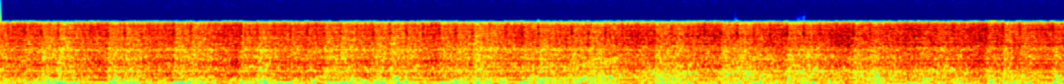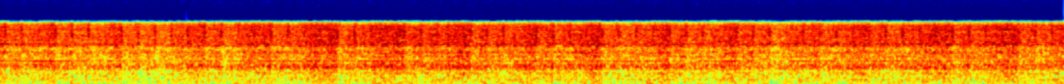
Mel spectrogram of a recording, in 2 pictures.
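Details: Ford Focus engine at idle: steady light tick about three per second over even idle with thin hissy background; owner suspects water pump or worn bearing, source not confirmed.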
